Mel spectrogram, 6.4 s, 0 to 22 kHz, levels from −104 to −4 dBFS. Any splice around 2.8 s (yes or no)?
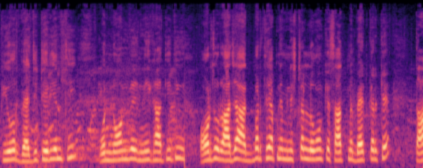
yes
